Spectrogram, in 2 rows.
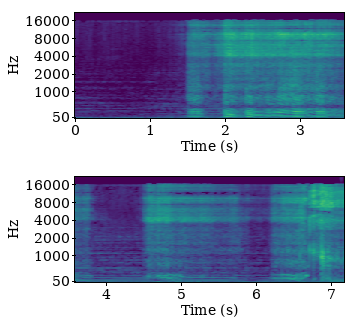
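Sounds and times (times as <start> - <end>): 
wolf snoring loudly while napping: 1.5 - 3.9, 4.6 - 7.1.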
